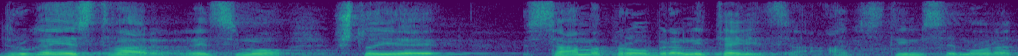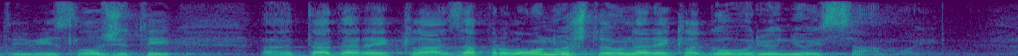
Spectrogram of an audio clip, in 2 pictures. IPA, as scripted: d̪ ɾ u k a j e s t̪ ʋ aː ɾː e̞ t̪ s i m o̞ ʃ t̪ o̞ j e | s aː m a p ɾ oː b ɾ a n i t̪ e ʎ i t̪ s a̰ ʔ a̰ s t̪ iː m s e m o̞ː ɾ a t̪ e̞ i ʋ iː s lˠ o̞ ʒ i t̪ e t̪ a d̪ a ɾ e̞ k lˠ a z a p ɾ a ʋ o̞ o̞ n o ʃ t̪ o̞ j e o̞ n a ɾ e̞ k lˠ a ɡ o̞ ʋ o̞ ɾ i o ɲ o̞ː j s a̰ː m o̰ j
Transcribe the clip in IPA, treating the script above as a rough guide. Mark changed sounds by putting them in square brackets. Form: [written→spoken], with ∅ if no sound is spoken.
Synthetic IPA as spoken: d̪ ɾ u [k→ɡ] a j e s t̪ ʋ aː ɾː e̞ t̪ s i m o̞ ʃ t̪ o̞ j e | s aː m a p ɾ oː b ɾ a n i t̪ e ʎ i t̪ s a̰ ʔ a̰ s t̪ iː m s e m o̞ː ɾ a t̪ e̞ i ʋ iː s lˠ o̞ ʒ i t̪ [e→i] t̪ a d̪ a ɾ e̞ k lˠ a z a p ɾ a ʋ o̞ o̞ n o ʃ t̪ o̞ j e o̞ n a ɾ e̞ k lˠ a ɡ o̞ ʋ o̞ ɾ i o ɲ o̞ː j s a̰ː m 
